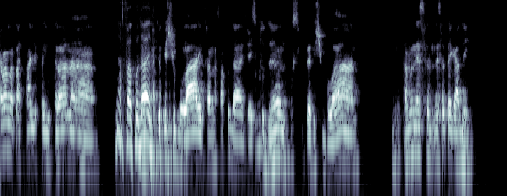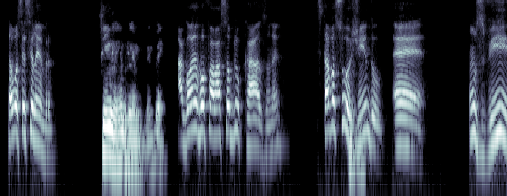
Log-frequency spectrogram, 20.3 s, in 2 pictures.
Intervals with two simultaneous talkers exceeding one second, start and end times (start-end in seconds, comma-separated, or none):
none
